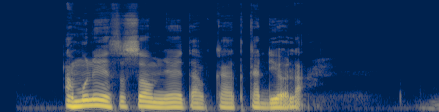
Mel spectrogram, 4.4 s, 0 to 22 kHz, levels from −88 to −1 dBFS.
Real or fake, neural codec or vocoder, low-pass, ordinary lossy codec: real; none; 19.8 kHz; none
